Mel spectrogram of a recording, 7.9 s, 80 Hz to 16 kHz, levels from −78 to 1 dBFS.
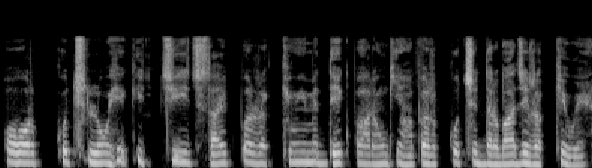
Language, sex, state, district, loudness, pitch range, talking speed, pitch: Hindi, male, Madhya Pradesh, Katni, -21 LUFS, 155-175 Hz, 160 wpm, 165 Hz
